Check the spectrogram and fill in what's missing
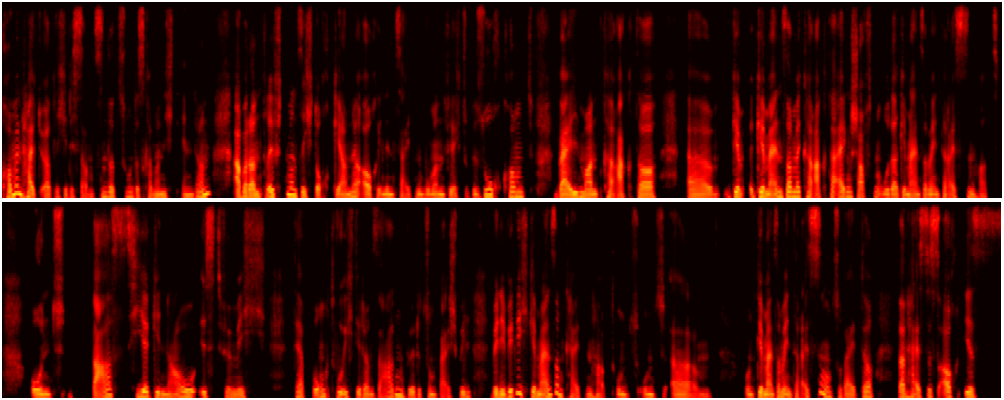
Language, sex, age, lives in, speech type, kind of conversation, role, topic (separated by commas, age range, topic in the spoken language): German, female, 30-34, United States, conversation, advice, advisor, Wie finde ich im Alltag die richtige Balance zwischen Feiern mit Freunden und Erholung?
